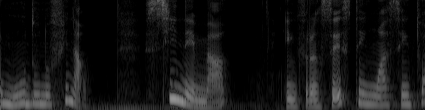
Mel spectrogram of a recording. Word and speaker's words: cinéma: Cinema, em francês, é cinéma. Como será que se escreve?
